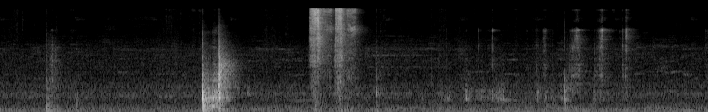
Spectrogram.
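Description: Hand-squeezed rubber air blower puffing air to dust a lens cap: a short puff about two and a half seconds in, then a sharper hiss of two or three quick puffs about four seconds in. Light clicks and taps follow as the cap and lens are handled.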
